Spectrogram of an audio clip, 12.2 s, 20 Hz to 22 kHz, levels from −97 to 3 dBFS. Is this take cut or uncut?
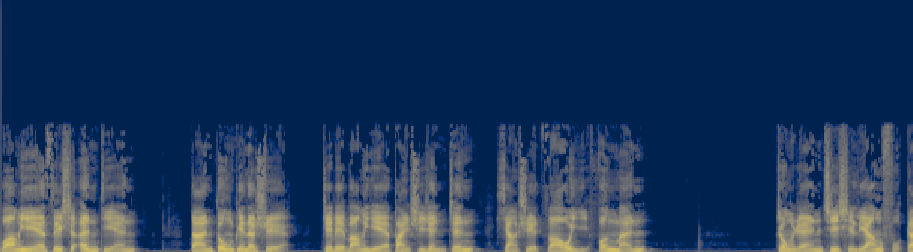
uncut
